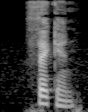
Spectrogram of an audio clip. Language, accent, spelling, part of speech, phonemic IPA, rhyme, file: English, US, thicken, verb, /ˈθɪkən/, -ɪkən, En-us-thicken.ogg
- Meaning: 1. To make thicker (in the sense of wider) 2. To make thicker (in the sense of more viscous) 3. To become thicker (in the sense of wider) 4. To become thicker (in the sense of more viscous)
